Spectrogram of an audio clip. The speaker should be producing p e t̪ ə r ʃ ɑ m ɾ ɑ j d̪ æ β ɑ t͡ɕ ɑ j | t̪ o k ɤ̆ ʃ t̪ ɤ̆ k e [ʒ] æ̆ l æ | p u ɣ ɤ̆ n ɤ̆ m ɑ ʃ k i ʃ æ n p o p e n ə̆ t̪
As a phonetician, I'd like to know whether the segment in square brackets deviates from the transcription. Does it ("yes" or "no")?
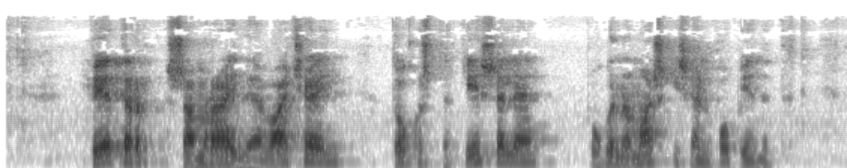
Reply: yes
